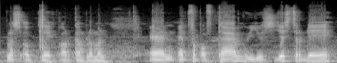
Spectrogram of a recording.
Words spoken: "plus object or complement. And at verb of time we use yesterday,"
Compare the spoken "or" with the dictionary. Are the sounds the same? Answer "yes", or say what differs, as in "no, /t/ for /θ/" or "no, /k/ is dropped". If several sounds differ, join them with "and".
yes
